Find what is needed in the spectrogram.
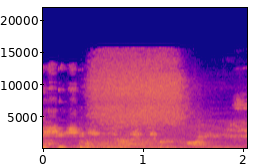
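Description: A man's drawn-out hissing 'sss' through the teeth, lasting about a second, just after a brief voiced sound.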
